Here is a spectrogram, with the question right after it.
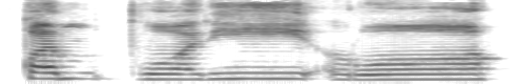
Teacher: میں ہم نون کی آواز کو چھپائیں گے، قم، طوری، رو، قاف ہیوی ہوگا، طوا ہیوی موٹا پڑھا جائے گا ، ری پہ یا مدہ ہو رہی ہے، 2 حرکہ لمبا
